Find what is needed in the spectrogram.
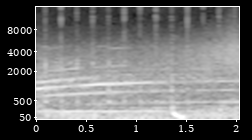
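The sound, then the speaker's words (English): A police car speeds down a street, heard as a steady, loud engine roar throughout, with no siren and no voices. “A police car speeds down the street.”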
